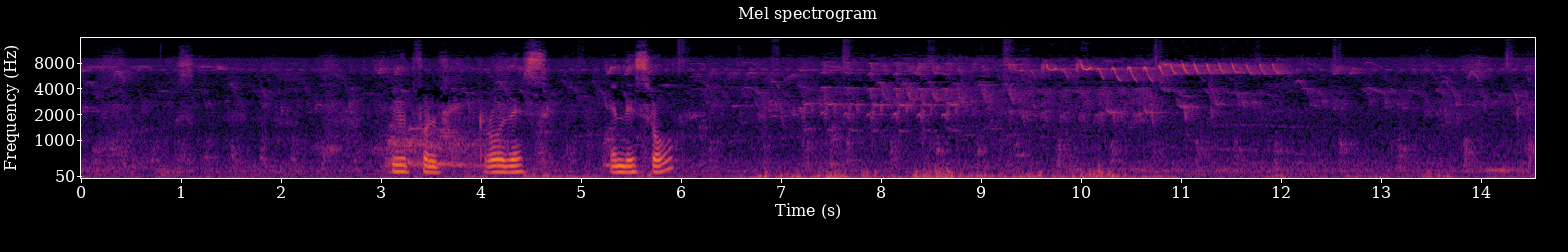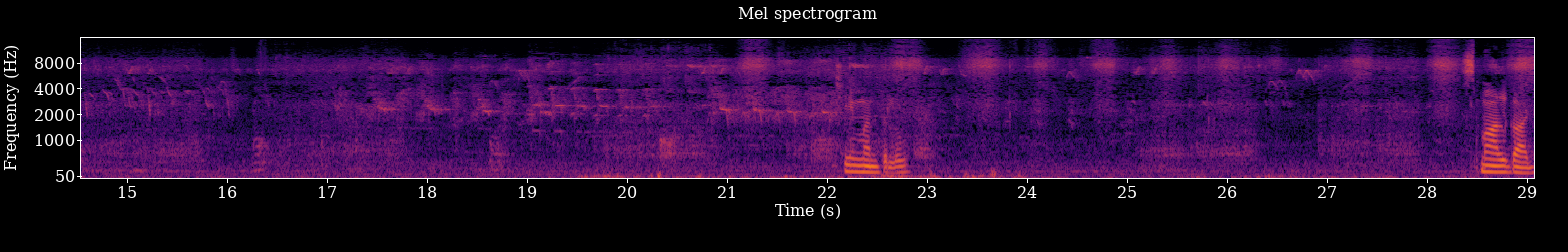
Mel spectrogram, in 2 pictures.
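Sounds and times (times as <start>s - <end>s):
birds chirping and calling: 0.0s - 29.0s.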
